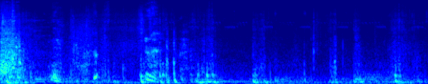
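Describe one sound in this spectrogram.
Hands and feet clank on the rungs of a metal ladder as a man climbs.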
